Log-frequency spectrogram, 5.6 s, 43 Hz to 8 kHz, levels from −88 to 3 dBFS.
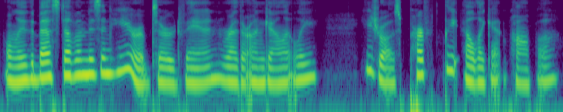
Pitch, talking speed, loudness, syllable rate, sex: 200 Hz, 170 wpm, -17 LUFS, 5.5 syllables/s, female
